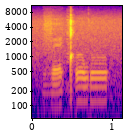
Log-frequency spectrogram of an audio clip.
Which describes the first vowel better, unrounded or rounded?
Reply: unrounded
